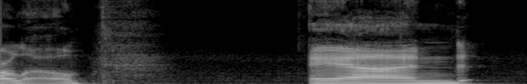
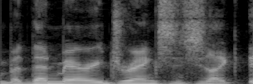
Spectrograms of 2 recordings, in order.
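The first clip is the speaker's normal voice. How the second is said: ordinary talk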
